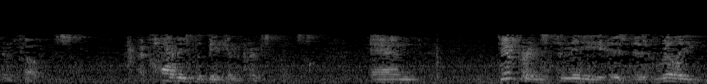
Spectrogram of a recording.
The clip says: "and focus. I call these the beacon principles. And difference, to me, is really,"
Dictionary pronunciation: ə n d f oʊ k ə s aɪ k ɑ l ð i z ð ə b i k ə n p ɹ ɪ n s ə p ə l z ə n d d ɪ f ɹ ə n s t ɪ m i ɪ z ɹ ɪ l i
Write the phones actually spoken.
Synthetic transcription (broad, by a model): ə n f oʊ ə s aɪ k ɑ l ð i z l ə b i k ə n p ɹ ɪ n s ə p l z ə n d d ɪ f ɹ ə n s t ɪ m i ɪ z ɹ ɪ l i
